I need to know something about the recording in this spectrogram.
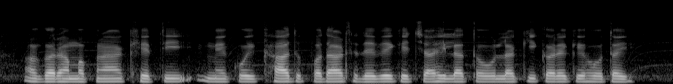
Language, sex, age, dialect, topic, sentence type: Magahi, male, 25-30, Western, agriculture, question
